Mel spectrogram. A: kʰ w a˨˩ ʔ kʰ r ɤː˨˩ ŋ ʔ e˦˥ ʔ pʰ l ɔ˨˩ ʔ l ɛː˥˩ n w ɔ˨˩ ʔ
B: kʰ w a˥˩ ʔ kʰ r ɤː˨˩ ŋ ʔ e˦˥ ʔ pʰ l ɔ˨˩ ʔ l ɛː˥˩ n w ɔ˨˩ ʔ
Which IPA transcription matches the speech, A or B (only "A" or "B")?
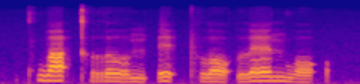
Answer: B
